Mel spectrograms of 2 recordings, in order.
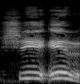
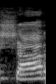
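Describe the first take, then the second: First: The vowel is an 'air' sound. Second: The vowel is an open 'ah' sound. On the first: The speaker calls it right. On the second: The speaker calls it wrong. "इसे शार नहीं पढ़ेंगे"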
